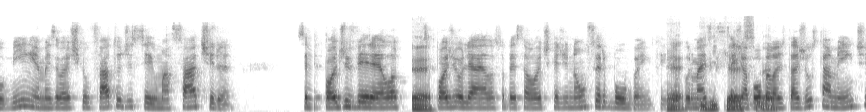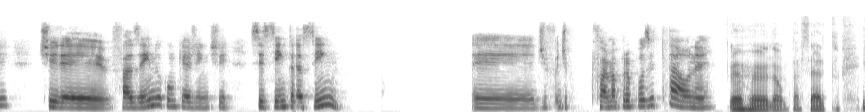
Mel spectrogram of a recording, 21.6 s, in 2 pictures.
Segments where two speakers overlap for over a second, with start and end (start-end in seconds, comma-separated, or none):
8.3-9.8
